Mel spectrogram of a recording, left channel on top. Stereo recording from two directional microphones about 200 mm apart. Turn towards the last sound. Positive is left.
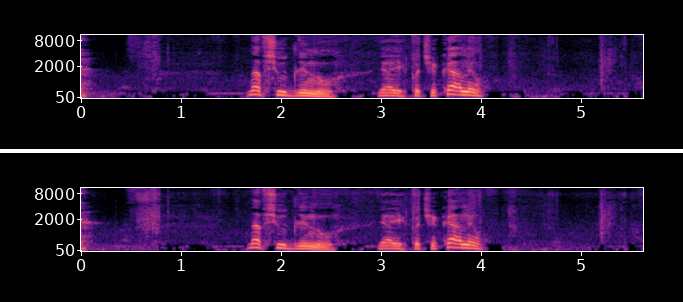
turn(degrees=5)  # may be behind; listen again after turning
